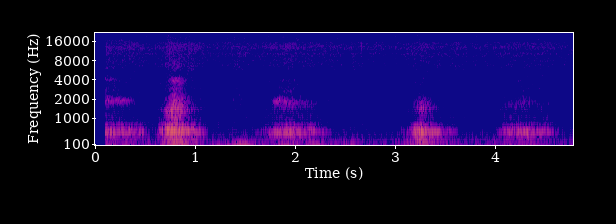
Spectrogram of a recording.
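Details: A person trying to hold back an allergy-type wet sneeze with a tissue takes four or five loud, hoarse, rushing breaths in quick succession, a noisy panting build-up just before sneezing.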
